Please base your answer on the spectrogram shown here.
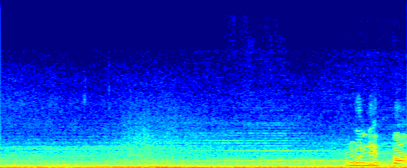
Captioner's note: wind howling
